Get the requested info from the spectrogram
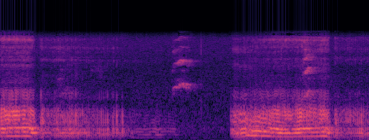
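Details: Snoring English bulldog puppy aged six months, two loud gravelly snores with strong harmonic buzz, separated by a quieter gap holding a brief bird chirp.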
